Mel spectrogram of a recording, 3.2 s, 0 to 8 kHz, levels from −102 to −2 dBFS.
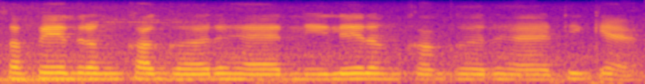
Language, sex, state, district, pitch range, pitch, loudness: Hindi, female, Haryana, Charkhi Dadri, 185-195 Hz, 190 Hz, -17 LUFS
